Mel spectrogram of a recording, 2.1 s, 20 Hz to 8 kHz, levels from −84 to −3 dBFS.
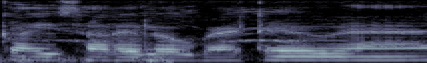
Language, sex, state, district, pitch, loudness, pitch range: Hindi, male, Uttar Pradesh, Varanasi, 115 Hz, -33 LUFS, 110-120 Hz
